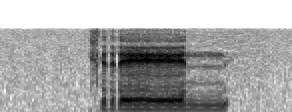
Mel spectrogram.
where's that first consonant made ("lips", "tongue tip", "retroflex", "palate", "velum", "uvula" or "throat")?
velum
